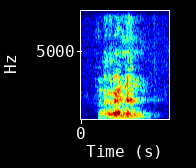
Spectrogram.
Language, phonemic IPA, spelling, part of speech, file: Dutch, /ˈrʏ.nə(n)/, runnen, verb, Nl-runnen.ogg
- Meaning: to run (a business or household)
